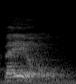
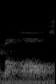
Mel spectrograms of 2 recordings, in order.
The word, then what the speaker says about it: Baal: but in Century America you just sound stupid if you say B all so we're going to call it baale but uh ba was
